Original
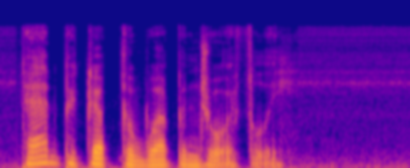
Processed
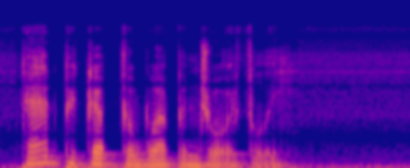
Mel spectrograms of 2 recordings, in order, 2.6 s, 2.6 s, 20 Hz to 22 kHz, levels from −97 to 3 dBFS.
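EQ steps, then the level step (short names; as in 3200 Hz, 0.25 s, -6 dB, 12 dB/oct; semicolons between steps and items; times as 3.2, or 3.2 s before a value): bell 210 Hz -14 dB 2.9 oct; notches 60/120/180/240/300/360 Hz; fixed phaser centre 2800 Hz, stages 6; 0.0 dB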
